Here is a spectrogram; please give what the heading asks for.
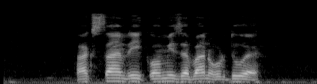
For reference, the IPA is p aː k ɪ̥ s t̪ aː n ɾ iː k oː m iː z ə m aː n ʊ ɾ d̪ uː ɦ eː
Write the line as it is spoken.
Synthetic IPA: p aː k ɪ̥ s t̪ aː n ɾ iː k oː m iː z ə b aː n ʊ ɾ d̪ uː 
